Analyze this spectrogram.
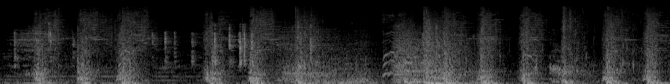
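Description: Heavy weapon blows thud and crack one after another.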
